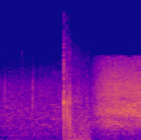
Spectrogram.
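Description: A bat strikes a ball with a sharp crack.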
